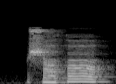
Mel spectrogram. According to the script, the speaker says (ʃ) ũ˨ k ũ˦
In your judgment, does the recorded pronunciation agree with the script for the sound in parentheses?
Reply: yes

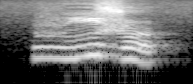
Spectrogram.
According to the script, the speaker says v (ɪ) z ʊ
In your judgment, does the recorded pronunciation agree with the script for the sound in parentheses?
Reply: no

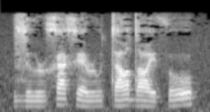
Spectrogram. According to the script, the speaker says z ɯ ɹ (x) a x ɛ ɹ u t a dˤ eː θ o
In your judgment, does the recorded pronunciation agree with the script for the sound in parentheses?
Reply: yes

